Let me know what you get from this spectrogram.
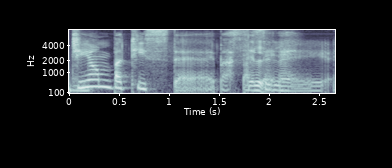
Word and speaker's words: Giambattista Basile: Giambattista Basile.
